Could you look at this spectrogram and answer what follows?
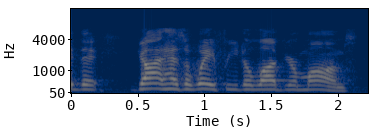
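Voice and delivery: ordinary delivery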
